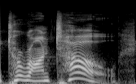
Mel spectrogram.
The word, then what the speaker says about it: Toronto: If you're from Toronto, you tend to leave out that second T. If you're not from there, you'll say Toronto.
